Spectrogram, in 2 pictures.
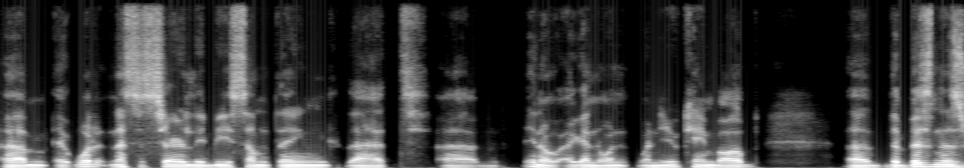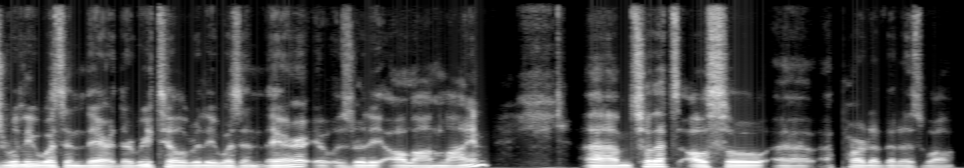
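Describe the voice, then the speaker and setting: A man's voice: lowish voice, steady tone, normal speed, a little mellow, no echo, studio quality. A middle-aged man from Egypt, a watch retailer, talking casually in a podcast interview with many fillers and restarts.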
